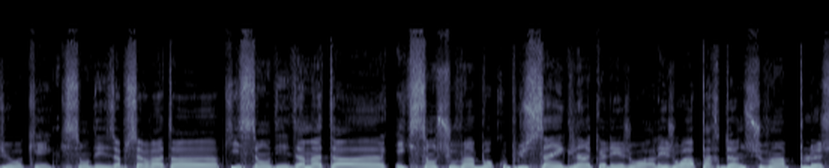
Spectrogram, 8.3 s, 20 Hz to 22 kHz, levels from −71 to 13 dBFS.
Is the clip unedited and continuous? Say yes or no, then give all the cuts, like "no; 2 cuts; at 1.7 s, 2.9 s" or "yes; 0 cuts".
no; 1 cut; at 2.7 s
